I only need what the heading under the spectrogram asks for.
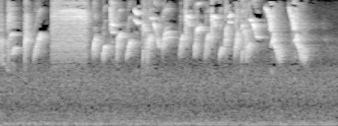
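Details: Goldfinch singing this season: sharp chirps, a drawn-out scratchy buzz, then a dense, jangling stream of high twitters that fades out.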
